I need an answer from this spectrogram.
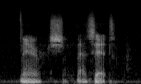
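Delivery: ordinary delivery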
